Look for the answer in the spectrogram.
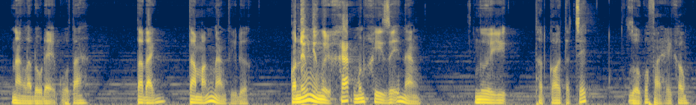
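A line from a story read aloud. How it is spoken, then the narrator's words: Cold. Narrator (Vietnamese): Diệp Thiếu Dương lạnh lùng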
